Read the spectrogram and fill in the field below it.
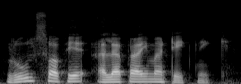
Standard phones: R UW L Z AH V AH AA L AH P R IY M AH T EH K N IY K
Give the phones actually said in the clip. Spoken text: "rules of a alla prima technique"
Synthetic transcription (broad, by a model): R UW L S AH P AH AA L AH P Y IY M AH T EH K N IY K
